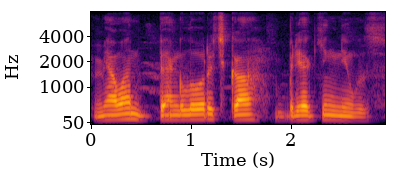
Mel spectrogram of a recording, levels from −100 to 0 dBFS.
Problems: continuous background conversations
